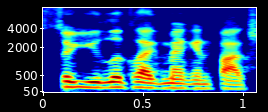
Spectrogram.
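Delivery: ordinary delivery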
